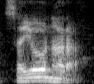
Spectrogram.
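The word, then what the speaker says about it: さようなら: ini ucapan sapaan perpisahan Sayonara ini bunyi panjang ya yo pakai yonara kalau Sayonara mungkin selamat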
